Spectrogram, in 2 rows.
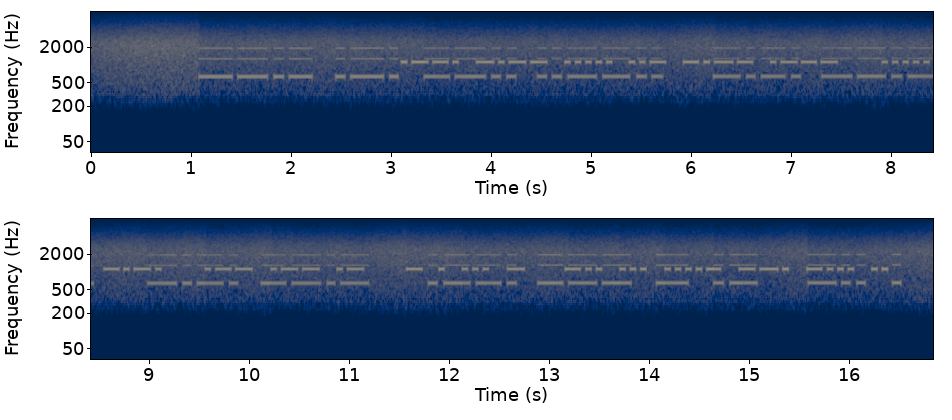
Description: Morse code, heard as two keyed tones, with radio static. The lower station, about 16 wpm, 650 Hz: QRZ? CQ CQ POTA DE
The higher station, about 23 wpm, 1120 Hz: PY5UYJ 5C WWA TEST DS4GBI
